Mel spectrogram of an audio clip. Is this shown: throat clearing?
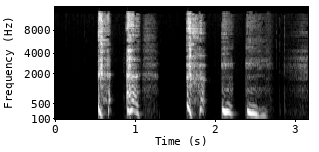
yes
